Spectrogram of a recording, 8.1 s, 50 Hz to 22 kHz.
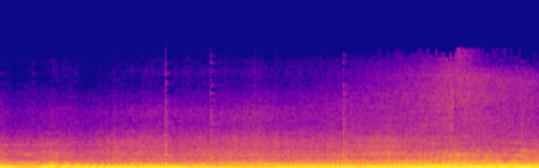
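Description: Honda Monkey 125's single-cylinder four-stroke engine running through a full Akrapovic exhaust, heard on board while riding. The engine note sinks over the first few seconds as the bike eases off, then rises steadily from about five seconds in as it accelerates.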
